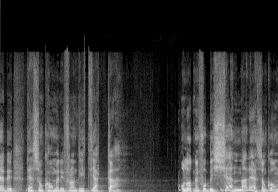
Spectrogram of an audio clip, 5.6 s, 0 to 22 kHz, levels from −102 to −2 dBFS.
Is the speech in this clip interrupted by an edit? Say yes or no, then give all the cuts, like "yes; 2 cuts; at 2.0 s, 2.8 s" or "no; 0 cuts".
no; 0 cuts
